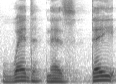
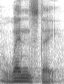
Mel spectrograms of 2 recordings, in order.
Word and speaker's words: Wednesday: So here we have Wednesday. There are two syllables here.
